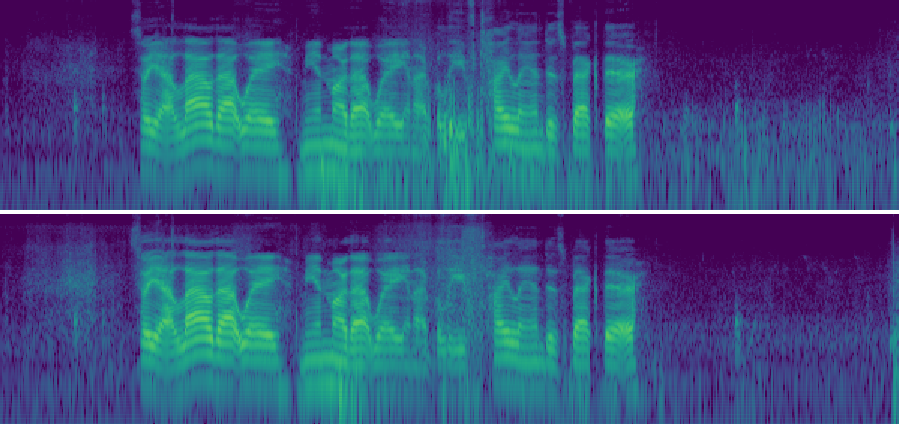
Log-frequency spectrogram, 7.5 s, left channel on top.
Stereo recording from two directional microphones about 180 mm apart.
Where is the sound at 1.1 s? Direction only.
5° right (ahead or behind); by 3.4 s 20° left (ahead or behind).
